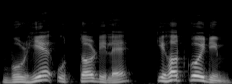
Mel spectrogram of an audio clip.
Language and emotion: Assamese, neutral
